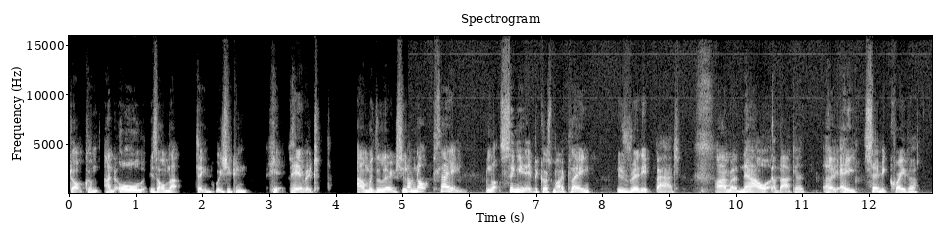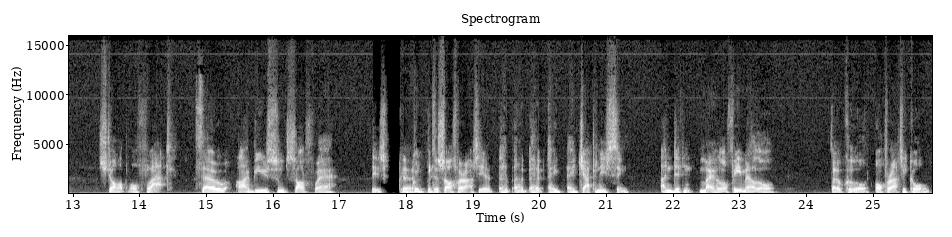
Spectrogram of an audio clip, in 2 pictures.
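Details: Aphasia in an adult male orchestral percussionist, 10 years after a stroke caused by a left middle cerebral artery blockage.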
